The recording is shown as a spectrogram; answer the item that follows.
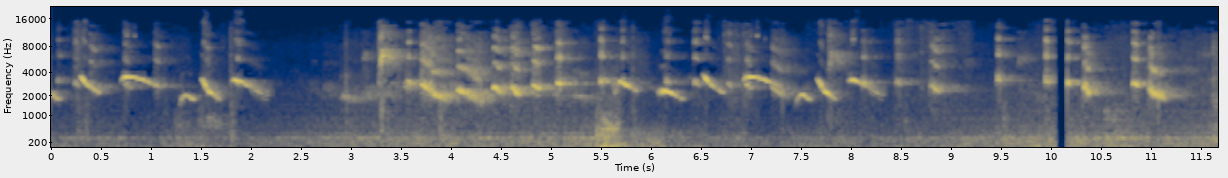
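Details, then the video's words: Green-winged saltator song played to warm up and stimulate another caged saltator: bright whistled phrases with slurred, falling notes around a steady pitch, several bursts in close succession, dense overlapping chirps midway, steady low hum beneath. "Trinca-ferro Macheando com Trinca ferro cantando Para Esquentar Trinca ferro"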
